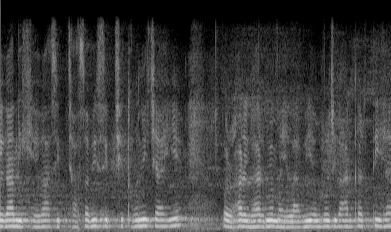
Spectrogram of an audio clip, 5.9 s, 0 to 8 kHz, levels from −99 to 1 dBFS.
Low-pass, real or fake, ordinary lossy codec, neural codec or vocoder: 7.2 kHz; real; none; none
